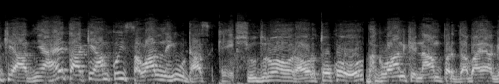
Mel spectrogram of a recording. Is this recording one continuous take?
no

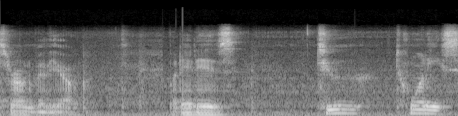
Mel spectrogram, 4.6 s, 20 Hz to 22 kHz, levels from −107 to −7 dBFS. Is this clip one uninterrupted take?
no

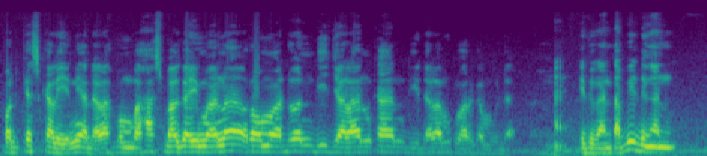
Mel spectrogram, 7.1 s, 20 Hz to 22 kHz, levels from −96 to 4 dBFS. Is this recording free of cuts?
no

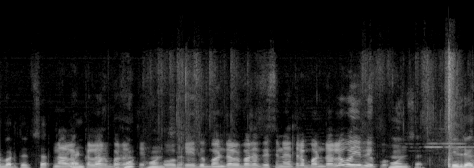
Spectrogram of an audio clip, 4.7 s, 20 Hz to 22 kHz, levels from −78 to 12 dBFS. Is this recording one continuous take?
yes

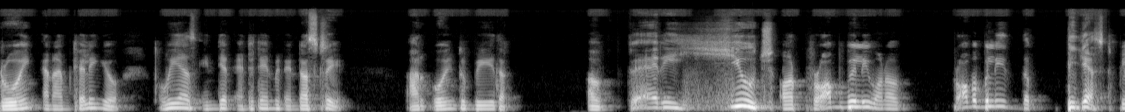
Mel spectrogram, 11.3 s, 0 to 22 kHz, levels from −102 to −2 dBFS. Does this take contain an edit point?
yes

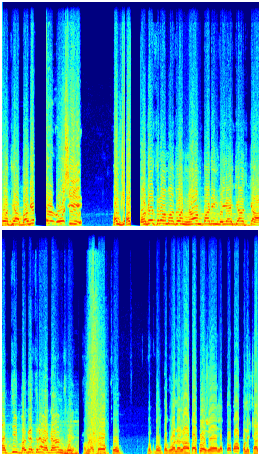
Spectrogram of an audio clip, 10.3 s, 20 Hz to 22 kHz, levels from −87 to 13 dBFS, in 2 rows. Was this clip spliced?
yes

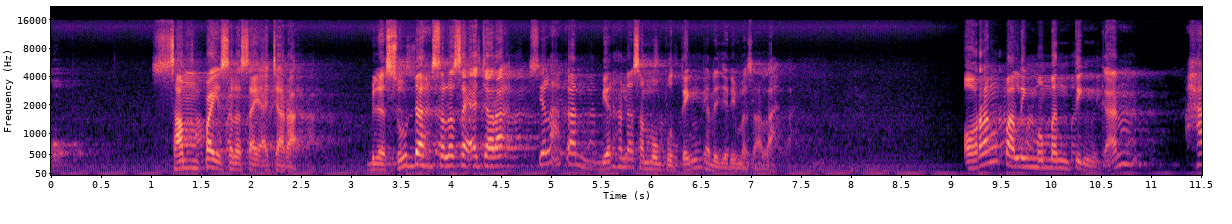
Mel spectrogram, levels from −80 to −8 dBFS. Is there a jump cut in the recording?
yes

